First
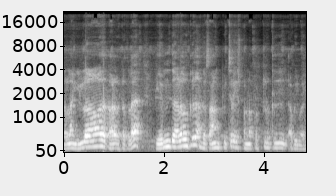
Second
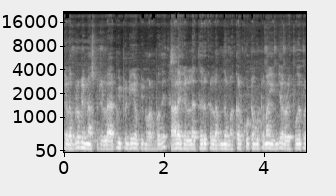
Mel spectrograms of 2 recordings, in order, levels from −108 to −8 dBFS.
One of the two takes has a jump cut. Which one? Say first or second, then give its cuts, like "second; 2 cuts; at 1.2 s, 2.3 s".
second; 1 cut; at 2.1 s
